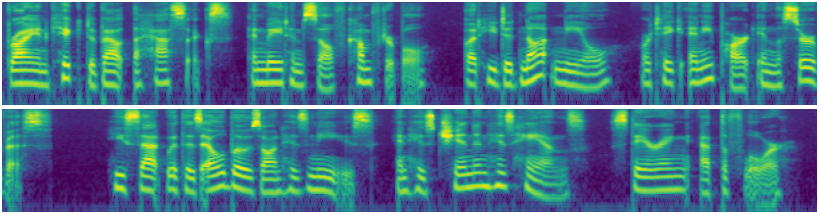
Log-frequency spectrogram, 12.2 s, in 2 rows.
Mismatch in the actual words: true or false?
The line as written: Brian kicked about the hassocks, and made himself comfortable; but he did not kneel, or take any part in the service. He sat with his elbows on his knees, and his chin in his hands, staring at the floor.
false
